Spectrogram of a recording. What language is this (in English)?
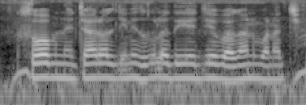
Bangla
